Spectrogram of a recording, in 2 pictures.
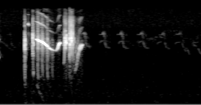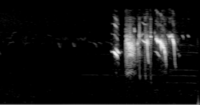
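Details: Wheatear calling: a scratchy burst mixed with a high, wavering whistled phrase, then a long silent pause before a second short rattly, chattering burst near the end.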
